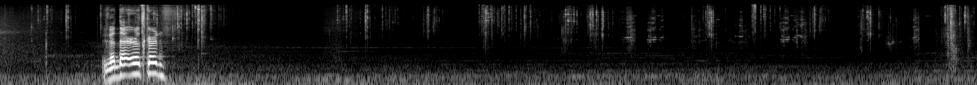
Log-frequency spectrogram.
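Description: A metal lockpick scrapes and clicks faintly inside a lock.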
